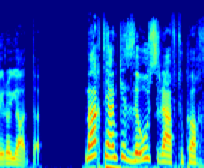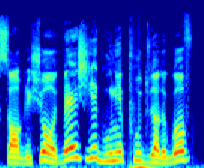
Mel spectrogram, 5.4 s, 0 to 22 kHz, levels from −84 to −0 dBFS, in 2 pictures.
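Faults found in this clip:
DC step at 1.42 s and again at 4.56 s in the speech: low thump each time, speech itself unaffected. Zero line jumps by about -17 dBFS, then decays back, like a 2 Hz high-pass bleeding it off. Probably converter recalibration or an offset input switching in.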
